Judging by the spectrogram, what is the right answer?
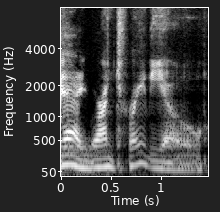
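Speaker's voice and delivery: low-pitched mock host sign-on; mock radio host. Co-host echoes the Tradio greeting, mock radio host. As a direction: drop low for a lazy radio-host send-up.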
